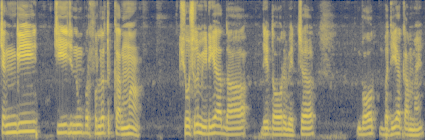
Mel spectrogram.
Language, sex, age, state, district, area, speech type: Punjabi, male, 18-30, Punjab, Mansa, rural, spontaneous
